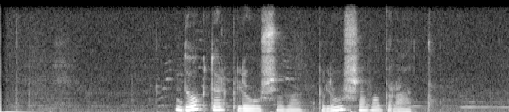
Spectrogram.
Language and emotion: Russian, sad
